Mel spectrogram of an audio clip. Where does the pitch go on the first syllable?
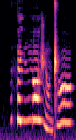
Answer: high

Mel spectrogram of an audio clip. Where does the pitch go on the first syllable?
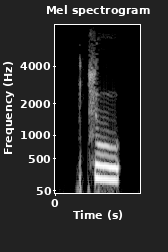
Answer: low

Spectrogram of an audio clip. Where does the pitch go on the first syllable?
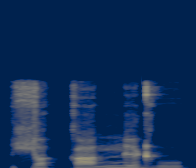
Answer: low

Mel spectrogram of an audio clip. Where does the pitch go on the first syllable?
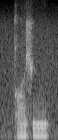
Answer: high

